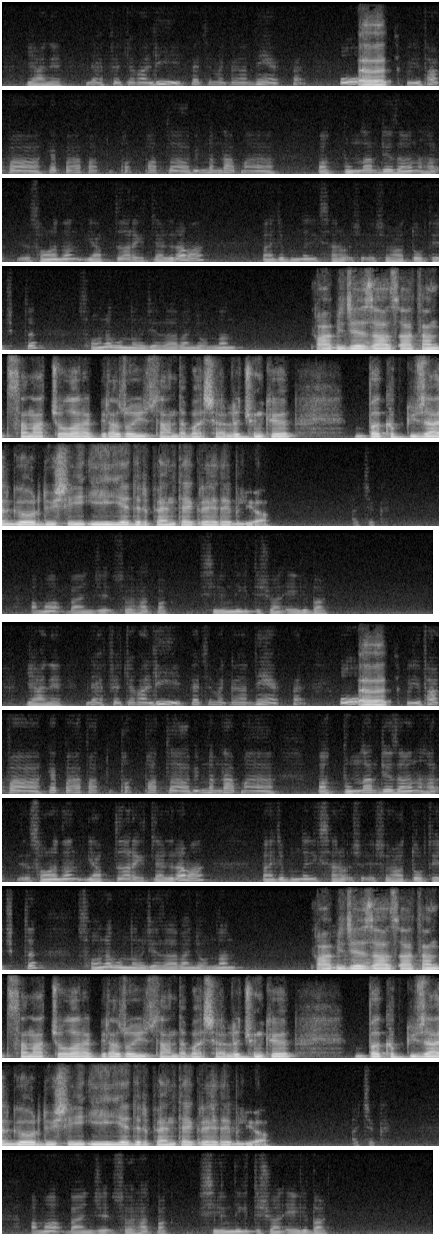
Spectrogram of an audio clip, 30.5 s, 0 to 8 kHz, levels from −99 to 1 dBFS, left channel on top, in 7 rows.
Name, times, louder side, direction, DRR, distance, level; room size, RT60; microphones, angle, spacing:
voice 1, 0.0-3.1 3.4-3.7 4.1-10.8 11.3-15.5 16.4-17.0 23.8-24.2 25.5-25.7 26.5-29.6, right 1 dB, 50° right, 4.5 m, -37 dB
voice 2, 16.2-24.5, equal, 5° left, 1.4 m, -21 dB
head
